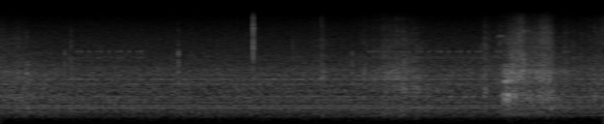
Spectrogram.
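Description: Quiet room tone with faint scratching of a ballpoint pen drawing along a plastic set square on paper, loudest briefly about five seconds in, and one small tick in the middle.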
